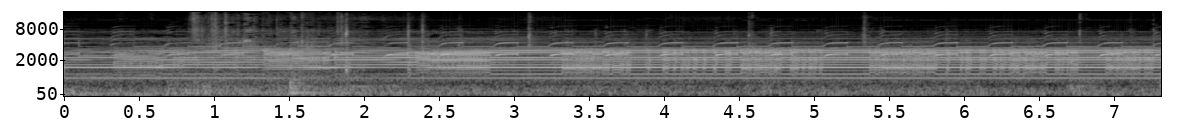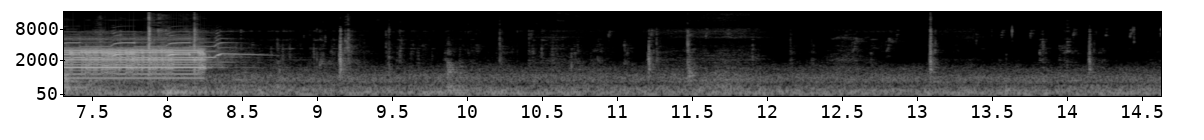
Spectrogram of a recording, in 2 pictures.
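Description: Level crossing yodalarm warning alarms sounding together, a repeating warble with steady tones under it; one of the alarms is faulty and gives a strange-sounding tone. The alarm cuts off suddenly about eight seconds in.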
